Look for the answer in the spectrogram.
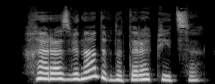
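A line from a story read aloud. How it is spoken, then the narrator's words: Sighing. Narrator (Russian): вздохнула Нелада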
